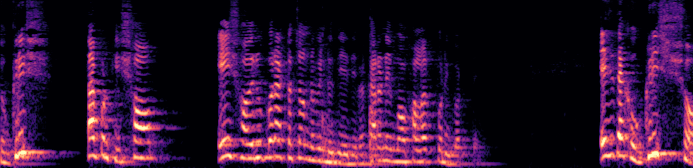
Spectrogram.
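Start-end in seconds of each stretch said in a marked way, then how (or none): 0.0-0.3 "গ্রীষ" held on its final sh, then a stop; stopped syllable. Shown as a demonstration. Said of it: "এখানে থেমে যাচ্ছ". 6.5-6.8 "গ্রীষ্ম" split as grish-sho; doubled consonant. Shown as a demonstration. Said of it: "দুইবার উচ্চারণ হয়েছে".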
